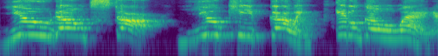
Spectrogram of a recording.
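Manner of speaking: high, loud, slow mock yell; retold scream. Stranger screams at the crying runner, loud mock yell. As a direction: bark the order to keep running. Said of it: "she started screaming at me".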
